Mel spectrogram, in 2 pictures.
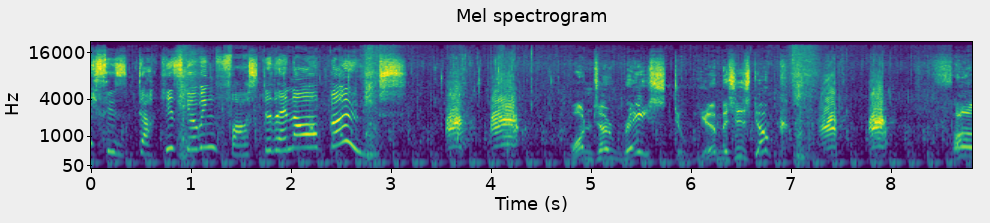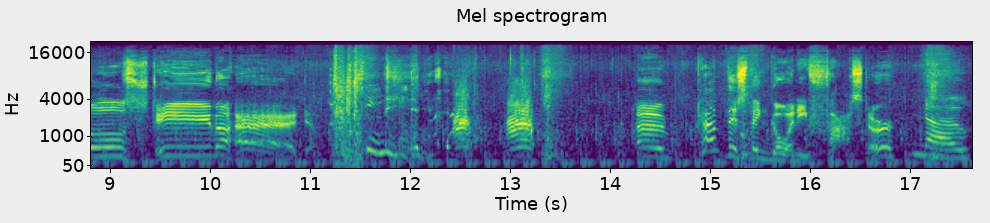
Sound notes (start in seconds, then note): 3.4 quacks; 7.5 quacks; 11.0 level clangs; 11.6 kids giggling; 12.1 quacks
